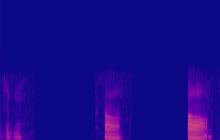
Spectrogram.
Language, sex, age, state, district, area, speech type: Assamese, female, 18-30, Assam, Golaghat, urban, conversation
